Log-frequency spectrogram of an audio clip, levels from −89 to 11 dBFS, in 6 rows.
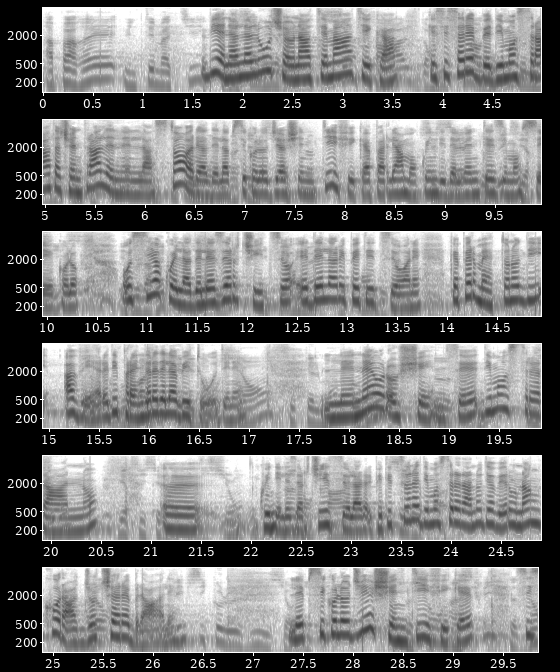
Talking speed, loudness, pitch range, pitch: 105 wpm, -24 LUFS, 195-265 Hz, 225 Hz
